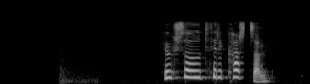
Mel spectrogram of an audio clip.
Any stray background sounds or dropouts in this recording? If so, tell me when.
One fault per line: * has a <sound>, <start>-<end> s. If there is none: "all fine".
* has a dropout, 2.4-2.5 s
